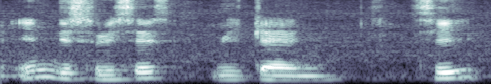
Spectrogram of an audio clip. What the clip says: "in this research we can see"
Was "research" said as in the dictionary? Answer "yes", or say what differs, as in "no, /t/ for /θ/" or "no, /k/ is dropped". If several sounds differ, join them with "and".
no, /s/ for /tʃ/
